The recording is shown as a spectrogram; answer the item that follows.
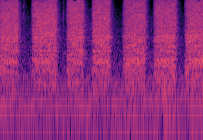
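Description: Aerosol spray can hissing in short, regular bursts, about seven in four seconds, each under half a second, as the nozzle is pressed and released on each pass.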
